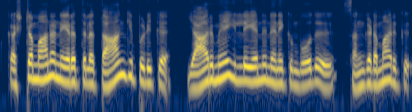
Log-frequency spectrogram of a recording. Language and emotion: Tamil, sad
